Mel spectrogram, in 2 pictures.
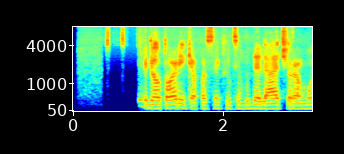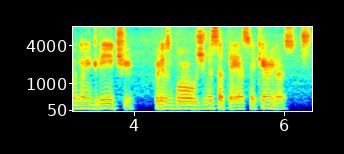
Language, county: Lithuanian, Šiauliai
